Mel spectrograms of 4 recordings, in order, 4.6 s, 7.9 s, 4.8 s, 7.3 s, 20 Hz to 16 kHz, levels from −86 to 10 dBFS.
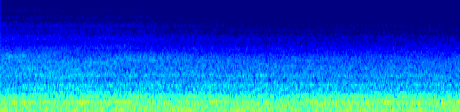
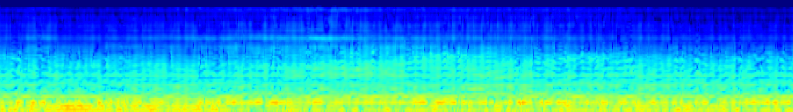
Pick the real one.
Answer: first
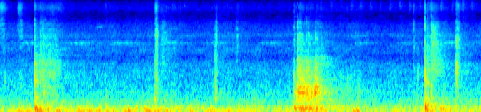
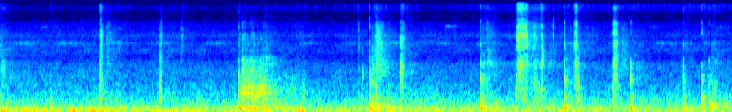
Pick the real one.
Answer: first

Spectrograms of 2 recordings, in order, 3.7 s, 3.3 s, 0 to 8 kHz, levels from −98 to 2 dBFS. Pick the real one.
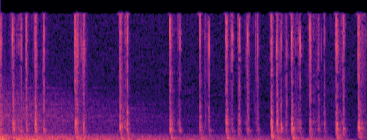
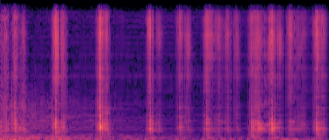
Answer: first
